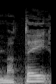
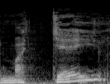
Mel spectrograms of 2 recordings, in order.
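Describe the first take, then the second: First: The t sound is hard, not softened. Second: The t sound is soft and palatalized. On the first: The speaker calls it wrong. "ne Matej" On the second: The speaker calls it right. "že je to T měkké"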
